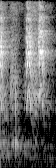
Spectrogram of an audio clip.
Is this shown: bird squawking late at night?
yes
